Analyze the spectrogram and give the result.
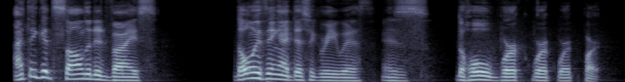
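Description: A man with an American accent and a medium pitch talks at a moderate pace with lively intonation on a very clean recording with a silent background. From Los Angeles, US. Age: 30s. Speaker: painter and sculptor. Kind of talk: casual interview chat.

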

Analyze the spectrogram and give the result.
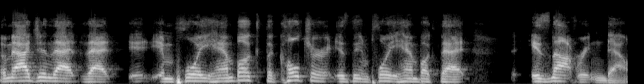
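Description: Speaking in an unremarkable speaking voice, a man uses ordinary pitch variation at a fairly high pitch. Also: fairly slow pace. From US East Coast, Baltimore, Maryland. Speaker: business consultant and keynote speaker. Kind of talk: interview.

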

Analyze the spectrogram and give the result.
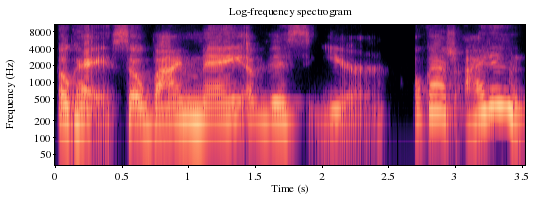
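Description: Recorded very cleanly against a silent background, a woman speaks in an animated tone with vocal fry, a medium pitch, and lively intonation. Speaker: podcast co-host. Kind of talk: casual chat.

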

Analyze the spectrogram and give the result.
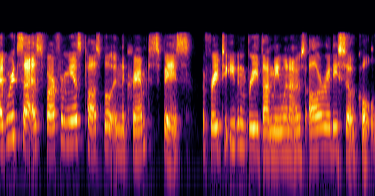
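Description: Here is an unforced reading voice. Its pitch varies in an ordinary way.

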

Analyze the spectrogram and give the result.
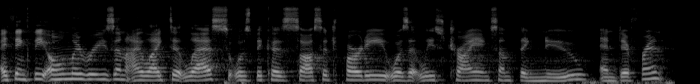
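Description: A woman has an ordinary speaking voice at medium pitch with fairly even intonation and very even loudness. She keeps a moderate pace with hardly any pauses. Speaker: podcast panelist.

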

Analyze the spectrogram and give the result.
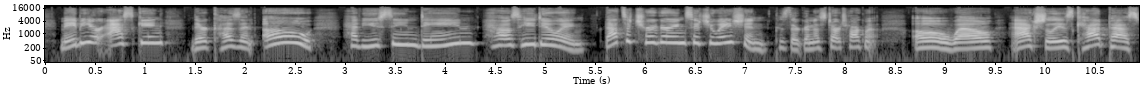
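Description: A woman speaks at a high pitch with an animated tone and very wide pitch swings, at a moderate pace. The recording is very clean, with a silent background. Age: 40s. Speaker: podcast host and abuse recovery coach. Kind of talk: casual monologue.

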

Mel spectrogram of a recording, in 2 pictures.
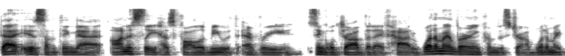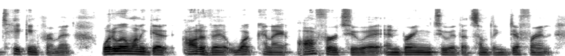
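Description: A man with an American accent speaks at a very fast pace with hardly any pauses, his pitch fairly low and intonation fairly even. The background is quiet. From US South, suburban Virginia. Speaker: tech marketing lead and bakery owner. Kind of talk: interview.

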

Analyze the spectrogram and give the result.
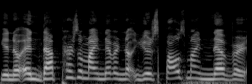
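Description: A voice with a Spanish accent talks at a fairly quick pace with ordinary pitch variation. The recording is very clean, with a silent background. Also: woman. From Mexico. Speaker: pastor. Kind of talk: casual chat.

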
